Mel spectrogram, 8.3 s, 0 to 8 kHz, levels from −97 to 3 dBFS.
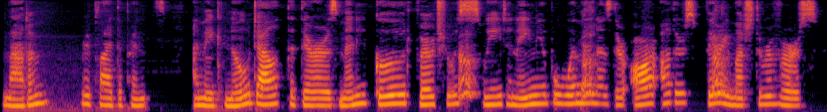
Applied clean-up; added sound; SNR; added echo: classical method spectral subtraction.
